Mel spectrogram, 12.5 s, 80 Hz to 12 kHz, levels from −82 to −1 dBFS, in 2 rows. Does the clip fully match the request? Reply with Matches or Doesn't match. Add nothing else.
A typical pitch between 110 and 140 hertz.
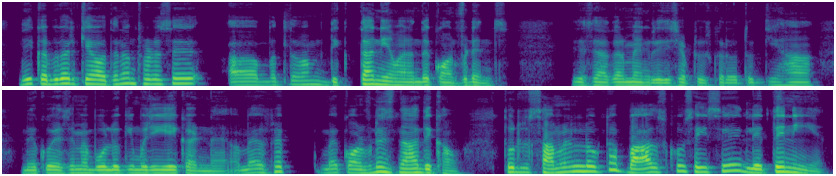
Matches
